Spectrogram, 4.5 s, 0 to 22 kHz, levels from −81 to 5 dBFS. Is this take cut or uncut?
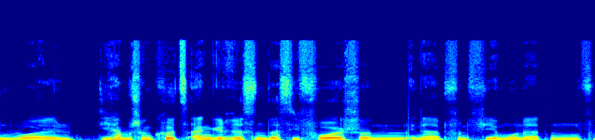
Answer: uncut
